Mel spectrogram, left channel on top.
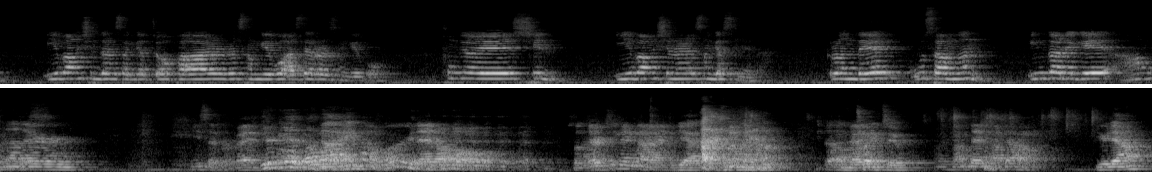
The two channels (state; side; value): different; both; correlation -0.01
